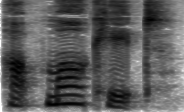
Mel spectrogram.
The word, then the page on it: upmarket: British English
